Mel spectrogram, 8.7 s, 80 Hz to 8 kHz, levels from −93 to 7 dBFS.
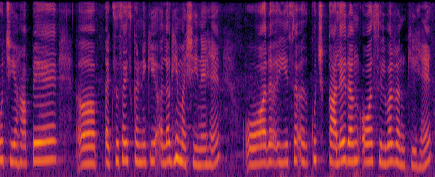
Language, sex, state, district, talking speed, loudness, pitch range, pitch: Hindi, female, Uttar Pradesh, Varanasi, 150 wpm, -28 LUFS, 245-275 Hz, 260 Hz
